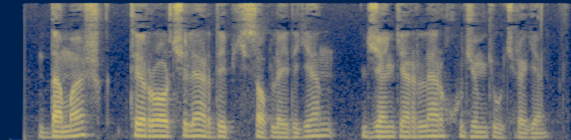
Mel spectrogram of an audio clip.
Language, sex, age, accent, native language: Uzbek, male, 19-29, Buxoro, Uzbek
